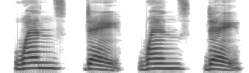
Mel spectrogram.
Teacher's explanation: both the d and the e have been dropped from the pronunciation in this word it's two syllables even though it looks like it should be three it's not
